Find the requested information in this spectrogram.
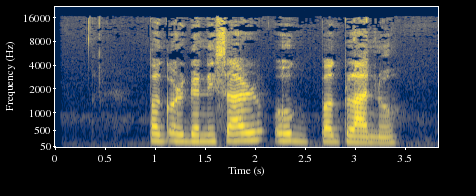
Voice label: Cebuano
